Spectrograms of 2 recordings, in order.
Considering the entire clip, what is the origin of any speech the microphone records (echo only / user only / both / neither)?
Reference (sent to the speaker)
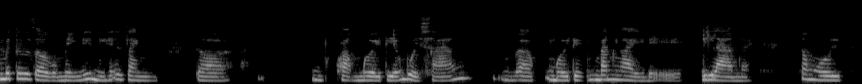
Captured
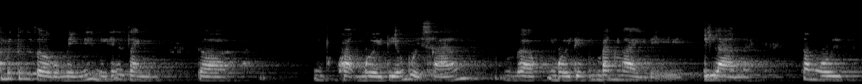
echo only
